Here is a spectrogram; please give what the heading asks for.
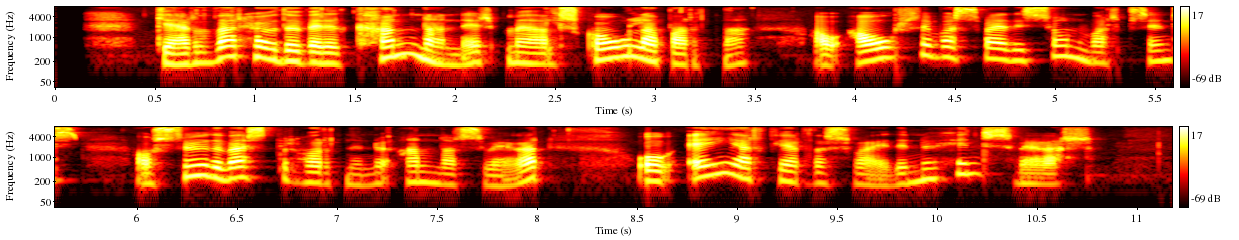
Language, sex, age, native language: Icelandic, female, 40-49, Icelandic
